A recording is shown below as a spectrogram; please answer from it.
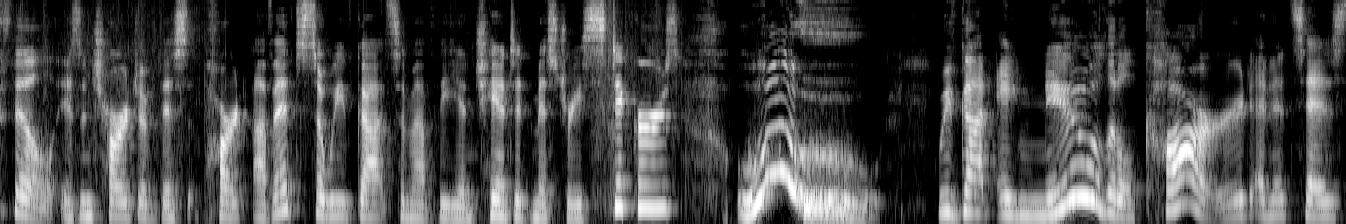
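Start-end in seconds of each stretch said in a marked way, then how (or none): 5.5-6.6 high, delighted ooh, pitched way up; a sudden squeal of discovery; spotting a treat in the box. Real, not acted. Spots something new in box.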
